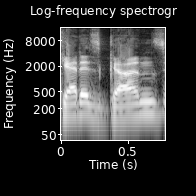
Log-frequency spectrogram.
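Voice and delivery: normal talking voice

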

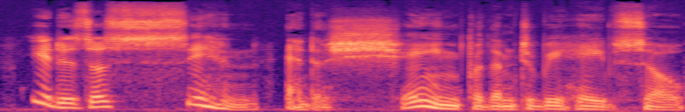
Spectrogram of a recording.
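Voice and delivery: ordinary talk

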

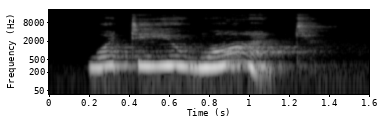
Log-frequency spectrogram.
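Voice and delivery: drowsy, just woken. Woken at night by tapping on his window, he answers sleepily. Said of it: "he said sleepily".

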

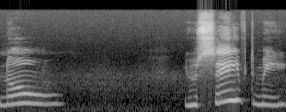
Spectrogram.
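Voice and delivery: high puppy voice, very slow and drawn out. Speaking for the puppy in the game: voicing the puppy. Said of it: "Puppy's like".

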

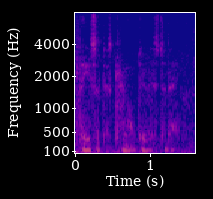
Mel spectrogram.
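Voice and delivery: hushed, pleading voice. Facing a man with a repossession warrant at the shop: whispering, pleading. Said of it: "Why are we whispering?".

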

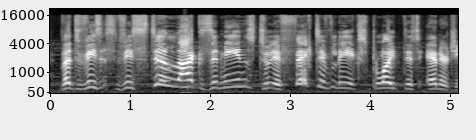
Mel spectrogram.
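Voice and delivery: bad put-on German accent. Redoing the line, doing the Z's, in a bad fake German accent. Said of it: "The bad German accent".

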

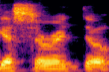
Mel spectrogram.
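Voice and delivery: ordinary talk

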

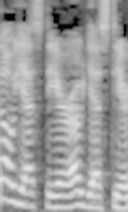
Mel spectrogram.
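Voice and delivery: put-on condescending tone. Recalling how skeptical family answered talk of UFOs, mock-patronizing. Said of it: "be patronizing".

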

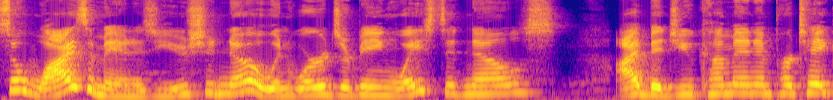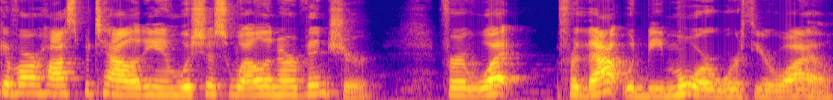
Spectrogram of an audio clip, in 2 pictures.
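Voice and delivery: hard, clear mocking voice. The old man addresses Nels Anderson in a hard, clear, mocking voice. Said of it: "hard, clear voice with a touch of mockery".

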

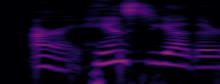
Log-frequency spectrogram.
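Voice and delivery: ordinary talk

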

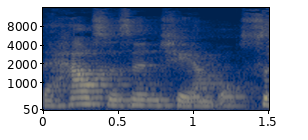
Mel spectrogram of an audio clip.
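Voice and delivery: ordinary talk, nothing marked

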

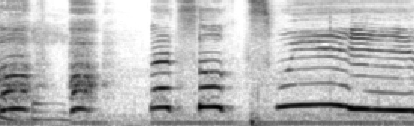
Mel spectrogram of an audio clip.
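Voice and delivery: high, slow, teary, touched crying gush.

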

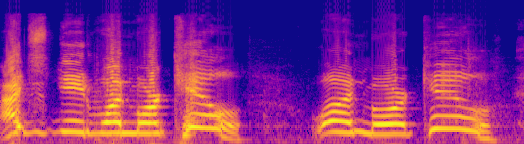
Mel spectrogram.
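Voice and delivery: loud, high-pitched yelling. Speaker retelling what another player yelled at him: retelling a yell. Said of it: "he yelled at me for that one".

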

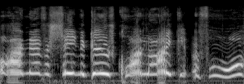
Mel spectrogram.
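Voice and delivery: put-on cockney voice. Describing two contrasting characters, acting out the woman's reply in a cockney accent. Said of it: "and she's cockney".

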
